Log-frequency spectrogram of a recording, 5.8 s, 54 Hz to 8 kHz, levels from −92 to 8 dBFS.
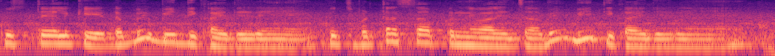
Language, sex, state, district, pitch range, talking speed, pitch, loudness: Hindi, male, Rajasthan, Bikaner, 130-175 Hz, 195 wpm, 155 Hz, -12 LUFS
